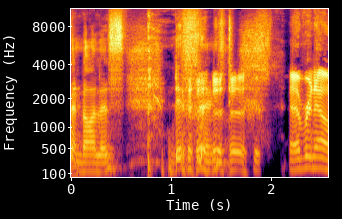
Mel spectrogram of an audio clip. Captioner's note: laughs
